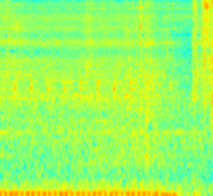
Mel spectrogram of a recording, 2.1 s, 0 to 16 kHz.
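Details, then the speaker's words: 2008 Buick LaCrosse Super V8 with DOD, about 10,000 miles since owned, knocking for a few months: low steady idle with a repetitive knock; rod knock or collapsed lifter suspected, unconfirmed. "This only put like 10,000 miles on it since I had it. And it started knocking like a few months ago."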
